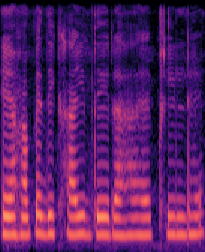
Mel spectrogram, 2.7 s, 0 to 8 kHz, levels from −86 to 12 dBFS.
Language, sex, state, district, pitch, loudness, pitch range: Hindi, female, Bihar, Saharsa, 215 Hz, -19 LUFS, 210-220 Hz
